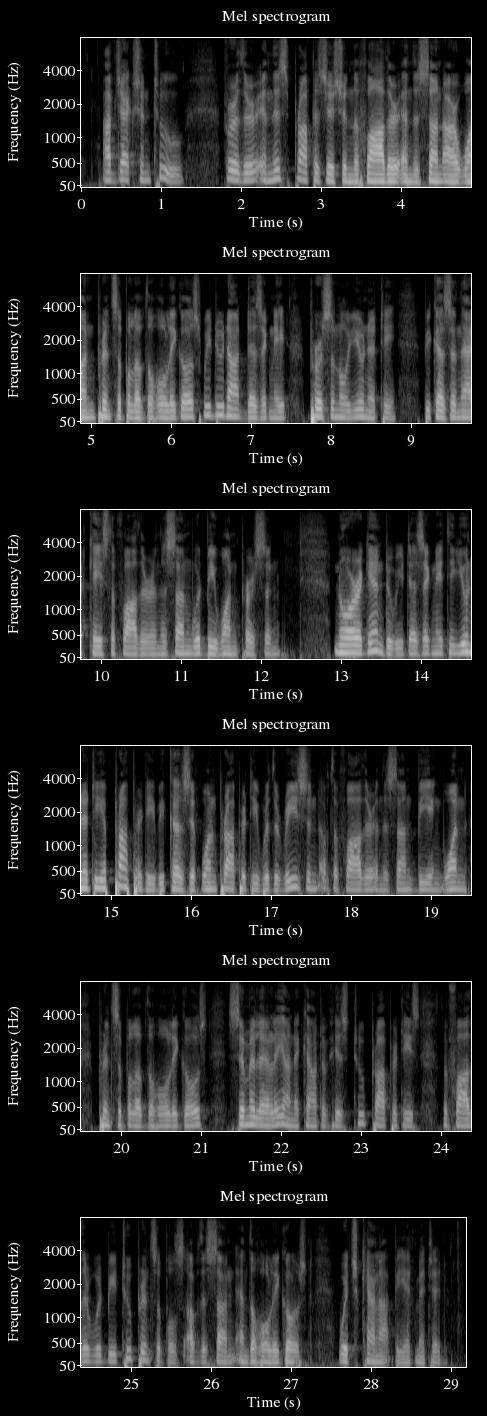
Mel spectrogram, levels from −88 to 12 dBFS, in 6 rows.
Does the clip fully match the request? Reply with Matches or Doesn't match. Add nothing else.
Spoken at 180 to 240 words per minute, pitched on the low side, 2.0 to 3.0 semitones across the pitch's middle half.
Matches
